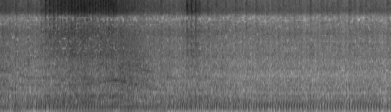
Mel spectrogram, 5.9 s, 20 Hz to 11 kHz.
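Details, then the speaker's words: Fiat Jolly 500cc engine fitted with a lawnmower carburetor, on its first real run in several years: it ticks over at a steady even beat with no misses; a smooth, healthy idle. "Runs nicely. Well, this was a total success. The car runs pretty darn good, uh especially for being its first real run in several years."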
